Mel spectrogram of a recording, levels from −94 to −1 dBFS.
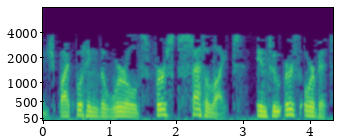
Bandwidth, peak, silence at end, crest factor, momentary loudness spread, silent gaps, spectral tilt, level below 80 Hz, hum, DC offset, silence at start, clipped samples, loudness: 4 kHz; 0 dBFS; 0 s; 16 dB; 8 LU; none; -13 dB/octave; -40 dBFS; none; under 0.1%; 0 s; under 0.1%; -16 LUFS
